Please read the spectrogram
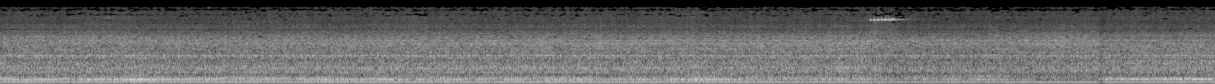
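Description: Capstan lathe running steadily with a hum while its parting-off tool cuts through the rotating bar stock to separate the finished rivet. A brief high squeak about nine seconds in, after which the sound drops slightly.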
